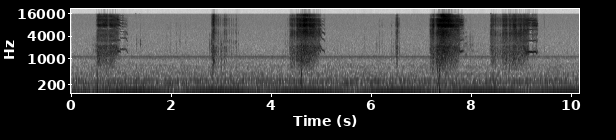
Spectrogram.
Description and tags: Madagascar Hissing Cockroach hissing
animal, cockraoch, hissing, bug, field-recording, insect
